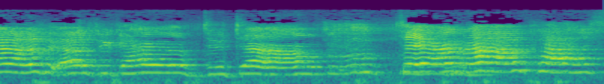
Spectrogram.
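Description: A young girl singing a children's song in three short phrases.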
